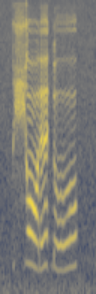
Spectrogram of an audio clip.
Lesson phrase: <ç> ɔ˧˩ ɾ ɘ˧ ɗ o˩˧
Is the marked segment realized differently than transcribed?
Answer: no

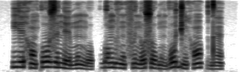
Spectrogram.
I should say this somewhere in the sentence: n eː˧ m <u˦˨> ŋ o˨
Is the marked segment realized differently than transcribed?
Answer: yes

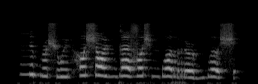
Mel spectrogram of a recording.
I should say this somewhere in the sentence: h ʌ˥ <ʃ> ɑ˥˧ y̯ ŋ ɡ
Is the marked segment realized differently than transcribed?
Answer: no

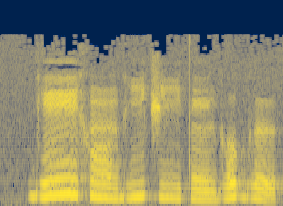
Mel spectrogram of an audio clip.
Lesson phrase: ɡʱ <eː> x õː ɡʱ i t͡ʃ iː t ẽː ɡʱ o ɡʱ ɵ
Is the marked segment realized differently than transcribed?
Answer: no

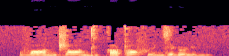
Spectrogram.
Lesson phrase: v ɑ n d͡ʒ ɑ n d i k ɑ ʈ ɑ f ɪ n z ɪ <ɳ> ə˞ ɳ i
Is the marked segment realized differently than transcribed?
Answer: no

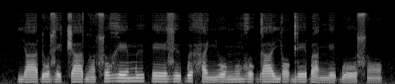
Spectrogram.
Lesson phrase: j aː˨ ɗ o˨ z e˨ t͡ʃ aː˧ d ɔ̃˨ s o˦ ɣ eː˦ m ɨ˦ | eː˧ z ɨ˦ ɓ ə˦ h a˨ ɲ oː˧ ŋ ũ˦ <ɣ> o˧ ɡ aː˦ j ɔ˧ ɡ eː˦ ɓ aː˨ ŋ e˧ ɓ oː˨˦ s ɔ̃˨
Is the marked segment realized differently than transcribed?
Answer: no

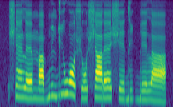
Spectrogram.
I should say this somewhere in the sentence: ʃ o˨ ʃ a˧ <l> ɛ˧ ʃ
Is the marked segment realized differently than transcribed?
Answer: yes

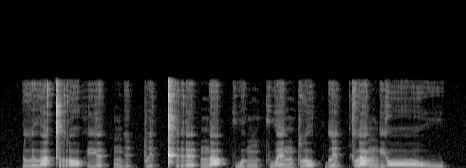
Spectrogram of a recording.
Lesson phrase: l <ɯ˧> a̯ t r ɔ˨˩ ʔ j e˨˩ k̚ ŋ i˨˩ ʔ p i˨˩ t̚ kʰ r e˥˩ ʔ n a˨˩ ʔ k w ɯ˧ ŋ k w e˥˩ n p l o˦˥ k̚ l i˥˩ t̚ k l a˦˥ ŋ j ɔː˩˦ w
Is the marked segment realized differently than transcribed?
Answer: yes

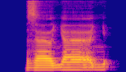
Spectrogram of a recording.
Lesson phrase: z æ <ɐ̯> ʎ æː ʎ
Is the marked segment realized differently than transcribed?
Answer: no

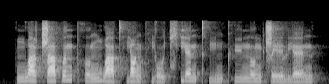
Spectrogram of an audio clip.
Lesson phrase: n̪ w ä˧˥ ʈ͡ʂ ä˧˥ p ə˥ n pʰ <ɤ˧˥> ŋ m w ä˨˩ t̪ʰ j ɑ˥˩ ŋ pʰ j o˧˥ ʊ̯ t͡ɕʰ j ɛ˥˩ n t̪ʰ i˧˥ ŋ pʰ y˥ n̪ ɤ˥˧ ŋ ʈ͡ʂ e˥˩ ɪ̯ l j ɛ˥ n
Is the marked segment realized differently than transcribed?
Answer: no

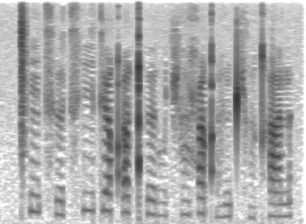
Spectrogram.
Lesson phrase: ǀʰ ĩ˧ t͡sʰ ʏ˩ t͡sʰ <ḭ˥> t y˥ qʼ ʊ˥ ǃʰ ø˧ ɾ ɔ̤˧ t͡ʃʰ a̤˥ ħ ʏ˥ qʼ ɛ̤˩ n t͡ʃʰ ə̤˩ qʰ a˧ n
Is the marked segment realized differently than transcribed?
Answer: yes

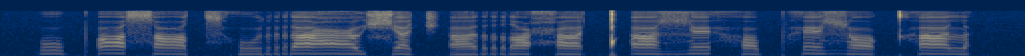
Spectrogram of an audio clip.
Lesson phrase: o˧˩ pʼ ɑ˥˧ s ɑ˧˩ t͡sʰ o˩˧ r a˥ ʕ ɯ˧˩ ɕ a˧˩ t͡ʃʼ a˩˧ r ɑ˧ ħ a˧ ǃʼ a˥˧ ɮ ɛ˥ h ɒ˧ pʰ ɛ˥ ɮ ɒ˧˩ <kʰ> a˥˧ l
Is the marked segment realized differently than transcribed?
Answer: no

